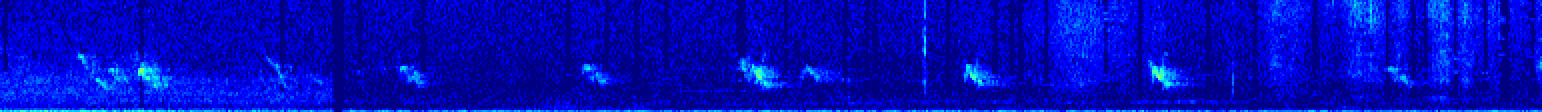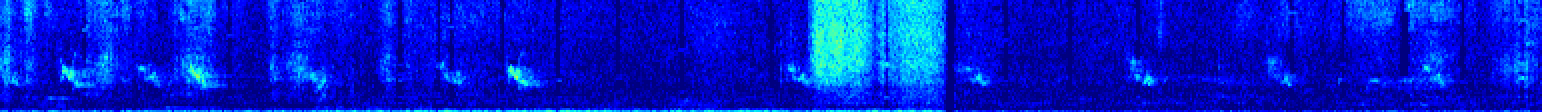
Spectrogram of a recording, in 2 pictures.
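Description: Birds chirping again and again in short, high notes. A steady low hum runs underneath and stops about twelve seconds in, just after a brief rush of hiss.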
